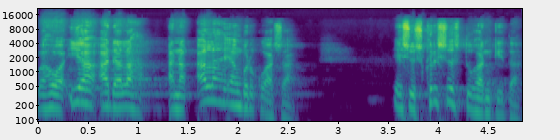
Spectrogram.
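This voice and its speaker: With audible room echo around him, a man with a high pitch speaks at a moderate pace and with lively intonation. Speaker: scripture reader in church. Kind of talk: scripture reading. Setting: church service, livestreamed.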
